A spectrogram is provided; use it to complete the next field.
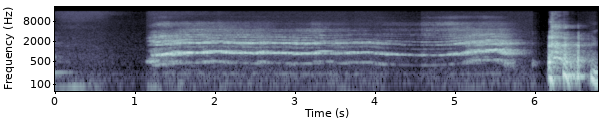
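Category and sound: human body sound, person screaming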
